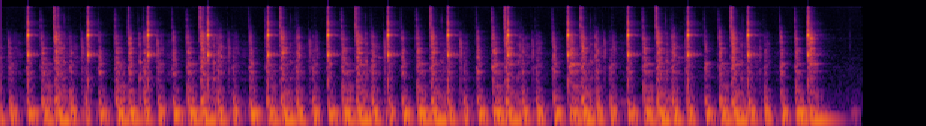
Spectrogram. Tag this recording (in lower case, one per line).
music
